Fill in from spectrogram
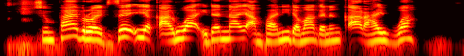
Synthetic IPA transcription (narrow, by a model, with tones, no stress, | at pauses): ʃɪ˨mɸa˦jbɾɔ˦˨jtze˦˨ʔɪ˦ja˨kʼaː˨ɽʊ˦waː˦ʔɪ˨dɐ˦nːa˦ji˦ʔa˨mɸaː˨niː˦da˨maː˦ɡɐ˨nɪ˦ŋkʼaː˦ɽa˨ha˦jhʊ˨waː˦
